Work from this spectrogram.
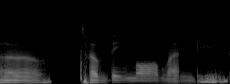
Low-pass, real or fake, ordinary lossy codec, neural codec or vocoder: none; fake; none; codec, 16 kHz, 1 kbps, X-Codec, HuBERT features, trained on balanced general audio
